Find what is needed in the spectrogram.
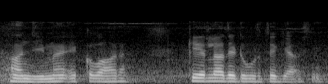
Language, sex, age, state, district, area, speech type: Punjabi, male, 30-45, Punjab, Bathinda, urban, spontaneous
